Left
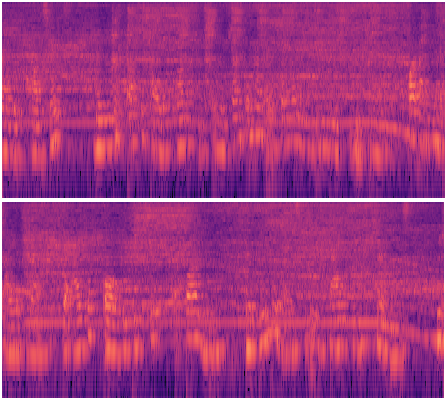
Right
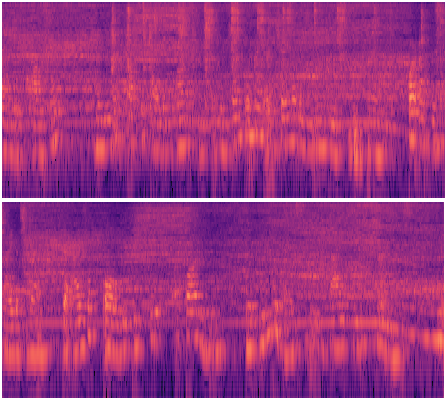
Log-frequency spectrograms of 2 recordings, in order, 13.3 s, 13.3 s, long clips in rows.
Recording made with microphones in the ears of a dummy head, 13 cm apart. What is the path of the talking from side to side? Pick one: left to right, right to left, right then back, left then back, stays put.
right then back.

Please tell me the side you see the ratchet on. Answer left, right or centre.
right.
